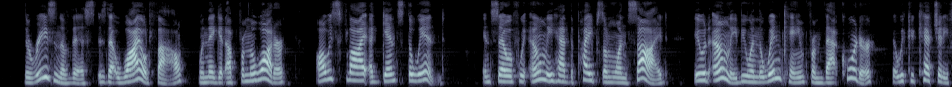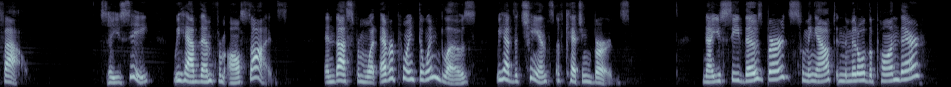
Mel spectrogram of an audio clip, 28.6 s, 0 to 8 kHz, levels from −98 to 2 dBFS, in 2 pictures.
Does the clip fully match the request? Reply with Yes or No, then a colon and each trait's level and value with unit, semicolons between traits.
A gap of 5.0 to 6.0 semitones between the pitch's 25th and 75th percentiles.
Yes: wide, 5.5 semitones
